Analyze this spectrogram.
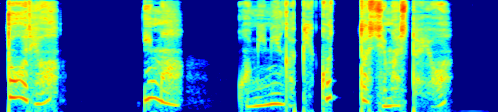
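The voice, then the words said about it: Soft close whispering voice. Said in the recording (Japanese): “私のささやき声が、くすぐったい。”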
